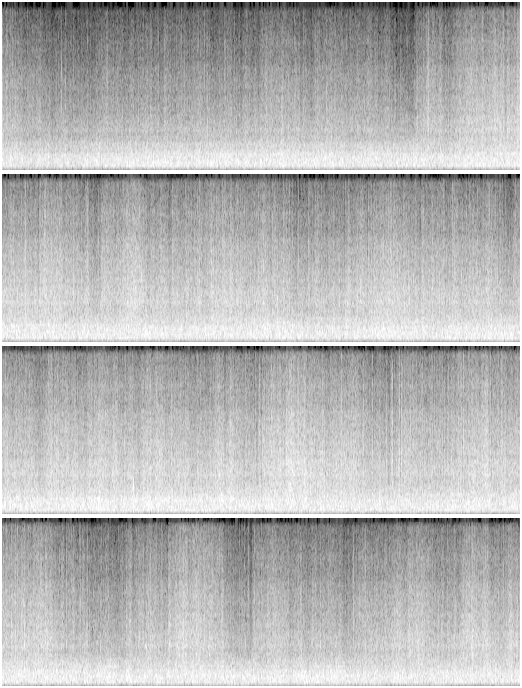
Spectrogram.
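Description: Steady car interior noise while driving on a wet road: an engine drone under tyre hiss that swells and fades a few times.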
